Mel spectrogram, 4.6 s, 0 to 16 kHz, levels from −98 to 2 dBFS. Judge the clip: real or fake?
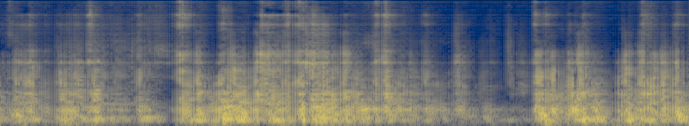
fake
